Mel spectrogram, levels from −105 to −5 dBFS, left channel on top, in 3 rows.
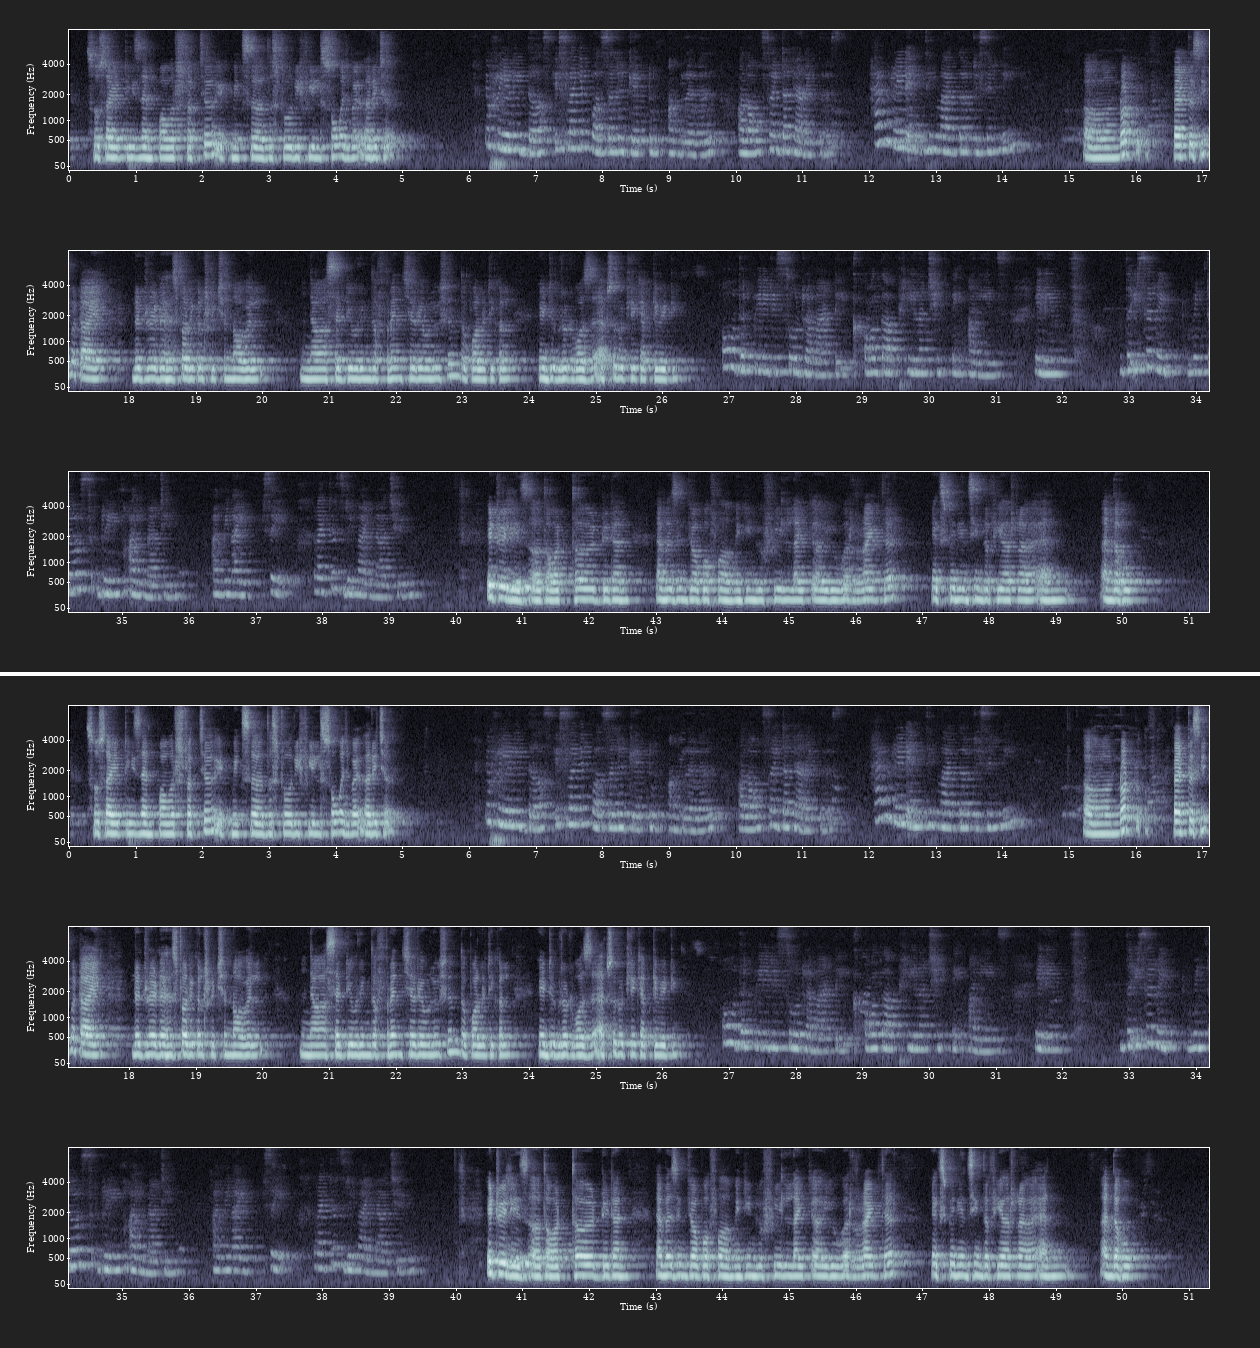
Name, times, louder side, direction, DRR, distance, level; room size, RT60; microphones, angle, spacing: voice 1, 0.3-4.9 15.2-16.3 16.6-20.0 20.5-23.7 24.1-26.3 40.5-42.6 43.0-46.6 47.1-49.2 49.7-50.1, right 1 dB, 55° right, 3 dB, 1.2 m, -27 dB
voice 2, 6.2-9.7 10.0-11.4 12.0-14.2 26.9-28.7 29.0-32.3 32.8-33.6 33.9-35.8 36.3-37.4 37.9-39.4, right 1 dB, 50° left, -4 dB, 3.8 m, -41 dB
16.5 x 6.8 x 2.6 m, 0.95 s
head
